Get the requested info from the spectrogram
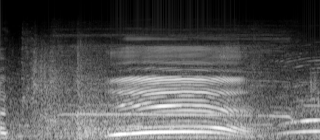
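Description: A long, drawn-out, moo-like call, rising and then falling in pitch, followed near the end by a shorter one.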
